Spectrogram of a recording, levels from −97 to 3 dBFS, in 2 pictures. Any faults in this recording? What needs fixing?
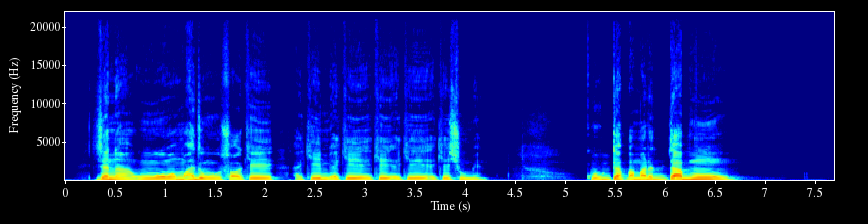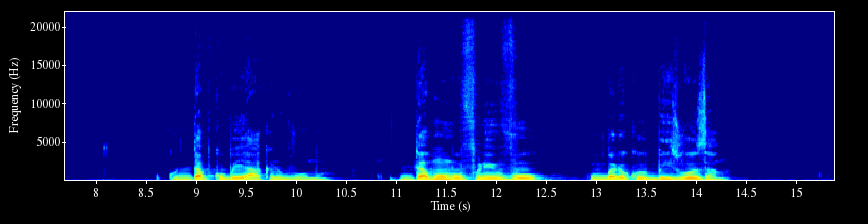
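From 5.83 s to the end at 15.39 s, the speech is a time-stretched section, slowed to about 0.67 times its original pace while pitch holds steady. Likely software stretching, filling the extra length by repeating short fragments, which makes the speech drag. Prevent it by re-editing to length instead of stretching the recording.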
